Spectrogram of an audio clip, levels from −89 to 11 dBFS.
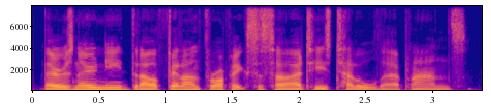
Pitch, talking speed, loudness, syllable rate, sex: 140 Hz, 215 wpm, -17 LUFS, 5.8 syllables/s, male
